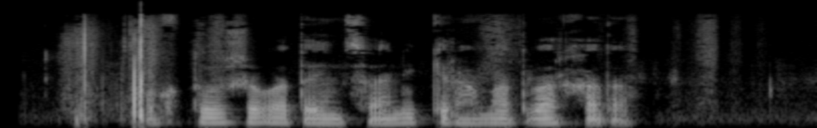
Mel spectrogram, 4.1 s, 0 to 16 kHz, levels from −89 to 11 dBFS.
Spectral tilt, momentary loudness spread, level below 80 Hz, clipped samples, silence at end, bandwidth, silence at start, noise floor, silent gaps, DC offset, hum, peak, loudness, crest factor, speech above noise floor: -4 dB/octave; 25 LU; -52 dBFS; under 0.1%; 0.5 s; 12.5 kHz; 0.3 s; -58 dBFS; none; under 0.1%; none; 0 dBFS; -28 LUFS; 30 dB; 28 dB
